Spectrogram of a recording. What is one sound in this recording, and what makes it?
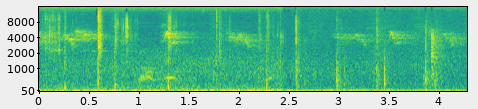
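A young woman walks with light footsteps across a hard floor.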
